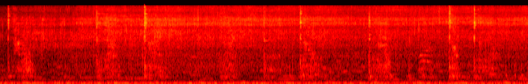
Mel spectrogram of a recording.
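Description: Cubed potatoes with turmeric, salt and chopped red chilli sizzling in oil in a steel kadhai, stirred with a metal spatula that scrapes and clinks against the pan now and then.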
